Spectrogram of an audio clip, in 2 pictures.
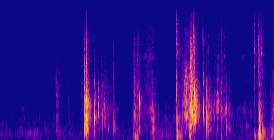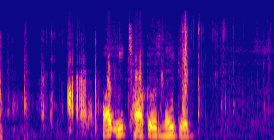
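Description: Cardboard packs scrape and tap as they are pulled from a box.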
